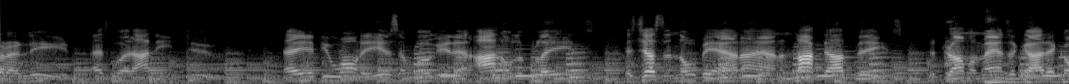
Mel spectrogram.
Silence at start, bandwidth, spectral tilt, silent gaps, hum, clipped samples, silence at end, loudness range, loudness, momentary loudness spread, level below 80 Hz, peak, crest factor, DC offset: 0 s; 15.5 kHz; -5 dB/octave; none; none; under 0.1%; 0 s; 7 LU; -25 LUFS; 14 LU; -50 dBFS; -4 dBFS; 22 dB; 0.1%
